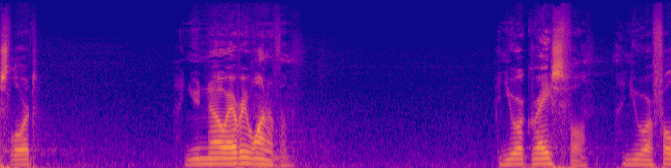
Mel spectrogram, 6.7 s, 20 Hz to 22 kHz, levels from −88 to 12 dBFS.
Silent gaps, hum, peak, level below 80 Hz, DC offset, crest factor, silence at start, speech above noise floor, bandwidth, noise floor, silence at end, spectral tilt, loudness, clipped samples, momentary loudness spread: none; none; -4 dBFS; -46 dBFS; under 0.1%; 20 dB; 0 s; 39 dB; over 20 kHz; -59 dBFS; 0 s; -4.5 dB/octave; -20 LUFS; under 0.1%; 22 LU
